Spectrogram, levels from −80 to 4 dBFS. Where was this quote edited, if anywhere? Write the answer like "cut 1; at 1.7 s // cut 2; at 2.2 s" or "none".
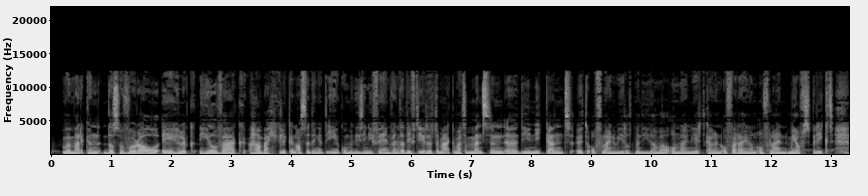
cut 1; at 5.8 s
